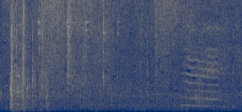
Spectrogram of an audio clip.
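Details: Paca, a Cavalier King Charles Spaniel, crying for its missing owner: a brief, tonal, slightly falling whine with bright overtones near the end. Sharp clicks and rustling open the clip, over a steady hiss.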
